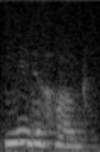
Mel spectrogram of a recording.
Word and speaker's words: Nidhogg: Oh, je sais plus comment ça se prononce. Nidhogg.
